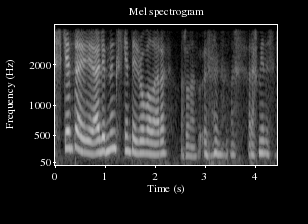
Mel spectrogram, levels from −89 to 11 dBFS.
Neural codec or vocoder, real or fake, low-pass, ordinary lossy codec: codec, 16 kHz, 0.7 kbps, FocalCodec; fake; 3.6 kHz; none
